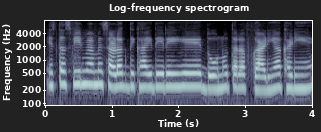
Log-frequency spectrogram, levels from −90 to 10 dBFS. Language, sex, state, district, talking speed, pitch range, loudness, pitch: Hindi, female, Madhya Pradesh, Bhopal, 210 wpm, 230-250 Hz, -15 LUFS, 245 Hz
